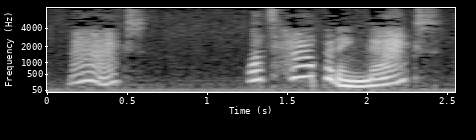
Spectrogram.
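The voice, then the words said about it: High-pitched child character voice. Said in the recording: “high voice”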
